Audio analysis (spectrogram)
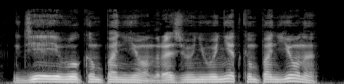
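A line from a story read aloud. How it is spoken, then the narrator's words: Irritated, repetitive. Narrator (Russian): Какой-то человек в сотый раз повторял раздраженным тоном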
